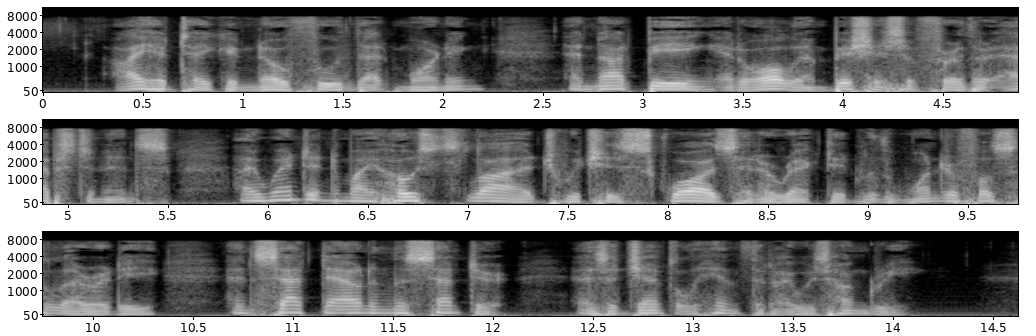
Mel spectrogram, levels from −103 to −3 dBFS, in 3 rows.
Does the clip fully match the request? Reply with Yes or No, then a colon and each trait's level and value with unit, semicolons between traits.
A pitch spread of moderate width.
Yes: average, 4.2 semitones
